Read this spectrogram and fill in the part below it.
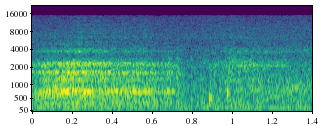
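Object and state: Nothing is struck.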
